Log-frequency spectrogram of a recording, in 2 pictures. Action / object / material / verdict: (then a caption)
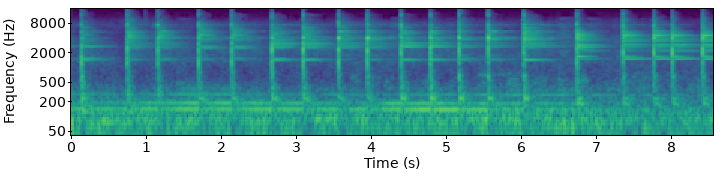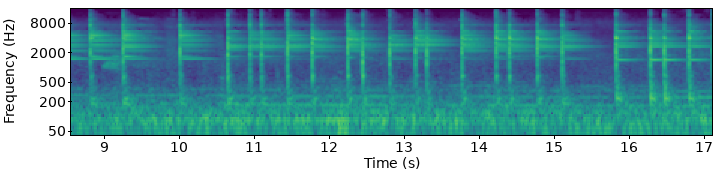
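strike / diabase boulder struck with a hammer / diabase / none. A hammer strikes diabase boulders at Ringing Rocks Park in Bucks County, Pennsylvania, in a steady run of about 42 sharp hits. Each strike gives off a short, bright, bell-like ring with clear tones around 1.4 kHz and 2.7 kHz. Fainter hammering from other visitors can be heard in the distance, and the rocks ring as expected.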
